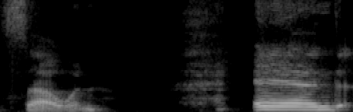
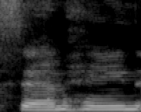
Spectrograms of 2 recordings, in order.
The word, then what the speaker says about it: Samhain: way saan is pronounced it's spelled Sam Hayne for all of us you know Canadians and Americans phonetically that's what it looks like and I will forever call it Sam Hayne in my brain but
